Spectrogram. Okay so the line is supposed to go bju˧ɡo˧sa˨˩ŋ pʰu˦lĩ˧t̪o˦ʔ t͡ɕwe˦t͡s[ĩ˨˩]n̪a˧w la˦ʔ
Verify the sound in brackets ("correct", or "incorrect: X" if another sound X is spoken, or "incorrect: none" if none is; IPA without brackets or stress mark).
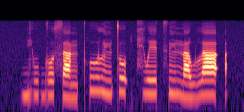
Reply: incorrect: ĩ˦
